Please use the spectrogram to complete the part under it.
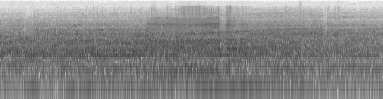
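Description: Race cars at Fuji during an Asian Le Mans Series round, a steady distant engine drone from the track with a slight rise and fall in pitch.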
